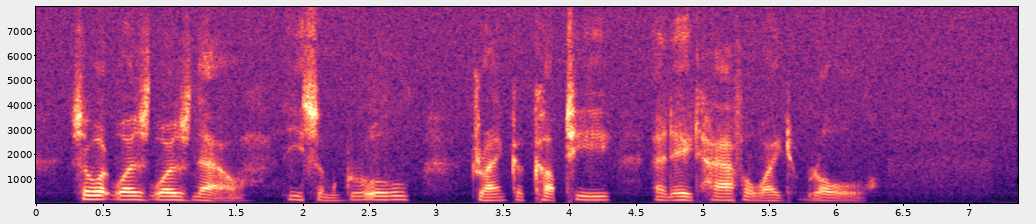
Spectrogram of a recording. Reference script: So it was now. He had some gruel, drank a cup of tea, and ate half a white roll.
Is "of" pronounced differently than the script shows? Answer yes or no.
yes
